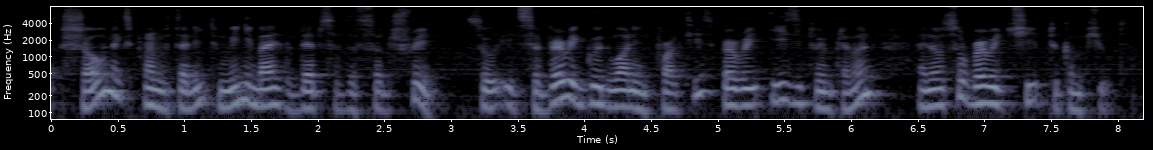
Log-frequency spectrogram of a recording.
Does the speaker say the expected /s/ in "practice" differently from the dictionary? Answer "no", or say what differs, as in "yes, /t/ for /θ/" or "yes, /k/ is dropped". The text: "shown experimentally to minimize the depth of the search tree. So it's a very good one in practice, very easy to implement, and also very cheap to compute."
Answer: no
